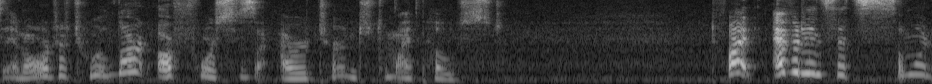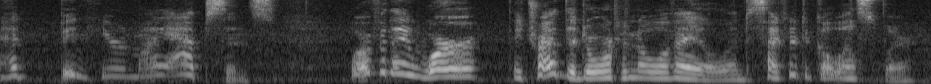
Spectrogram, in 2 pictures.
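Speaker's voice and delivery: very high cartoon falsetto reading; squeaky mascot giving a long report; Mickey Mouse. Guard briefs adventurer on footprints, Mickey Mouse impression. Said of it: "interrupt your Mickey Mouse reading".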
